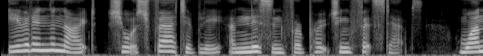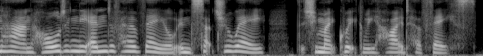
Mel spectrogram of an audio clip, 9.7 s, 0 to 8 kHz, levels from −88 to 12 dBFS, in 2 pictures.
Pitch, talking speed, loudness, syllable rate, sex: 240 Hz, 190 wpm, -17 LUFS, 5.1 syllables/s, female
